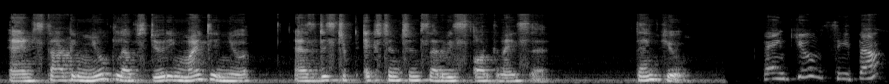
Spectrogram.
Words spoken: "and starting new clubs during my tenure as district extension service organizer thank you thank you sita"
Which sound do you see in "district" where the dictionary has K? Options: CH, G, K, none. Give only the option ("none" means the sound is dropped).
K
